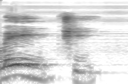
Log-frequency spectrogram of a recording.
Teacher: Quando eu falo leite, eu tenho I semivogal. Só existe semivogal do lado da vogal.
